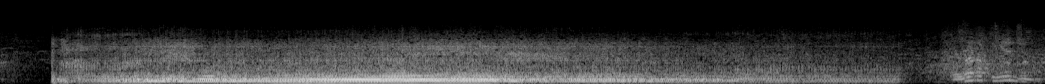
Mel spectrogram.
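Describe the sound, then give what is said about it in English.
A plane's engine starts and runs as the aircraft taxis out toward the runway. A loud, steady droning rumble with a tonal hum holds for about eight seconds, then drops away before a voice speaks briefly at the end. “The engine starts, the plane taxis out to the end of the runway.”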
